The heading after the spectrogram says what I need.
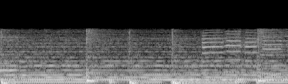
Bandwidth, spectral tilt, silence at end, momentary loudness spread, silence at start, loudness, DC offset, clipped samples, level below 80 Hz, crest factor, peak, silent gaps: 5.4 kHz; -8 dB/octave; 0 s; 3 LU; 0 s; -14 LUFS; 0.9%; under 0.1%; -22 dBFS; 12 dB; 0 dBFS; none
